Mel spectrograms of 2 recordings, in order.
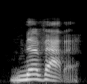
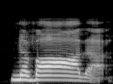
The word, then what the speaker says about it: Nevada: Nevada is pronounced Nevada, not Nevada.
